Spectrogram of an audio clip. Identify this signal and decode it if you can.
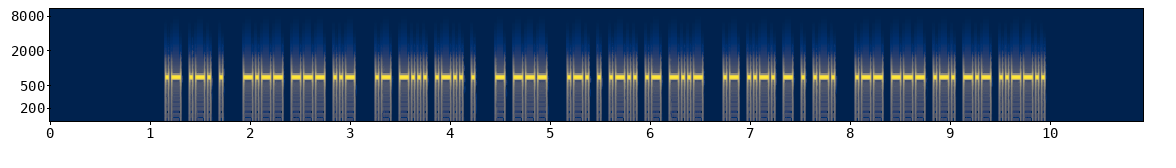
Morse code, heard as a keyed tone, about 40 wpm, 700 Hz. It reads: ARE YOU ABLE TO RELAX AFTER WORK?
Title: Sentences from Top 1400 Words 40wpm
